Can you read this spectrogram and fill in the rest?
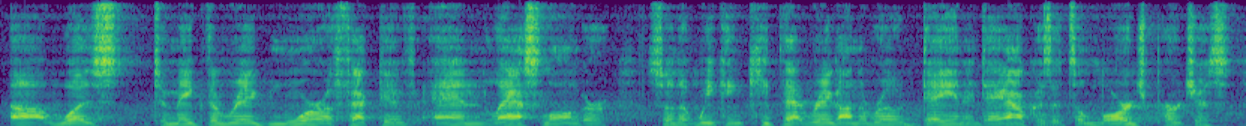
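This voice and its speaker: Male fire chief, low register, earnest unscripted interview delivery, noticeable background noise. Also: level tone, moderate pace, hardly any pauses, a little mellow. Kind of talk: casual interview talk about work.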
